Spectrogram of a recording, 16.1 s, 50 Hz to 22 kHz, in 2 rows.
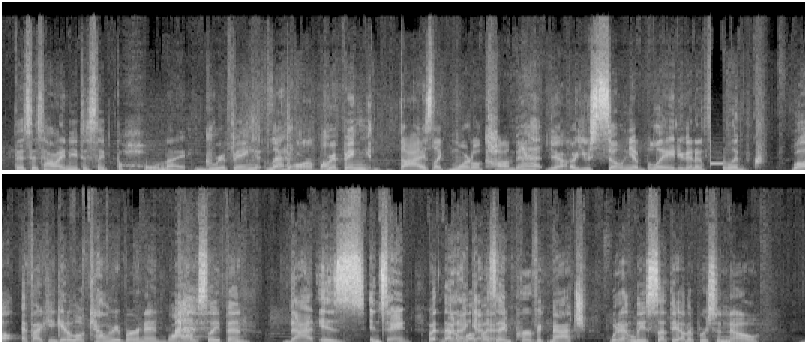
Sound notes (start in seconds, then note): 7.1 beep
